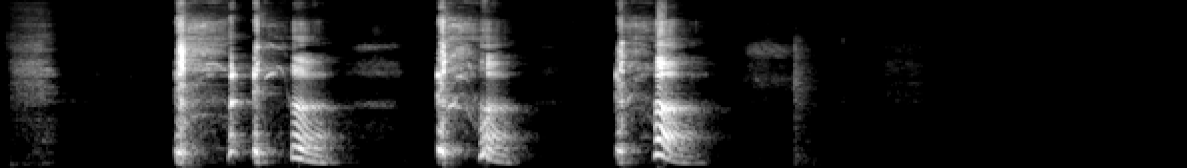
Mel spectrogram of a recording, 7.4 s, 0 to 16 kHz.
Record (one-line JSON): {"three_cough_length": "7.4 s", "three_cough_amplitude": 32768, "three_cough_signal_mean_std_ratio": 0.3, "survey_phase": "beta (2021-08-13 to 2022-03-07)", "age": "45-64", "gender": "Female", "wearing_mask": "No", "symptom_none": true, "smoker_status": "Ex-smoker", "respiratory_condition_asthma": false, "respiratory_condition_other": false, "recruitment_source": "REACT", "submission_delay": "1 day", "covid_test_result": "Negative", "covid_test_method": "RT-qPCR"}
